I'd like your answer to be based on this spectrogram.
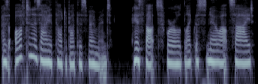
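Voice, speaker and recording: Lady reading a novel for an audiobook, lowish voice, very dry recording. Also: normal speed, a little mellow, no room sound. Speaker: audiobook narrator. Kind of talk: scripted fiction narration.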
